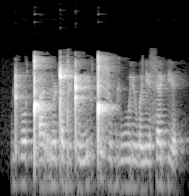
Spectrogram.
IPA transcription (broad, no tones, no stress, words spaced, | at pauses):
ɖʱo ǃʼarɯ ʈadʲɔʈ umʲo ǃiɮɯbiwu ɾʲɤwɤlʲɛsɛ pʲɛ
